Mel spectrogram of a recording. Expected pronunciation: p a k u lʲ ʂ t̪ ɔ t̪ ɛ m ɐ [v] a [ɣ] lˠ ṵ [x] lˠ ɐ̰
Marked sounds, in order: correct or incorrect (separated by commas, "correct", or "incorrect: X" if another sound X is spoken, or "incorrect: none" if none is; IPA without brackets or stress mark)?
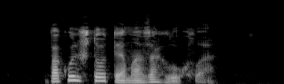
incorrect: z, correct, correct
